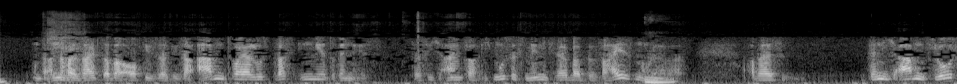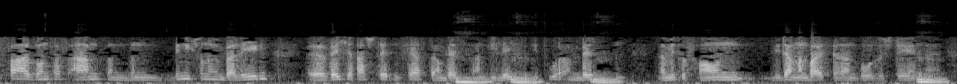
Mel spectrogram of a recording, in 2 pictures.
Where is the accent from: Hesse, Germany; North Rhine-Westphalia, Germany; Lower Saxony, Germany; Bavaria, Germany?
North Rhine-Westphalia, Germany; Ich komme aus dem Sauerland, da ist ja nun an der Möhne, an der Sorbetalsperre und sowas, viele Campingplätze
